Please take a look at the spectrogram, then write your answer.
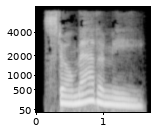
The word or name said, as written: stomatomy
